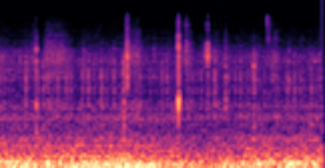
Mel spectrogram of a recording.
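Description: Steady rumble of a vehicle driving on a road, engine and road noise heard from inside the moving vehicle, with a few faint clicks.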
